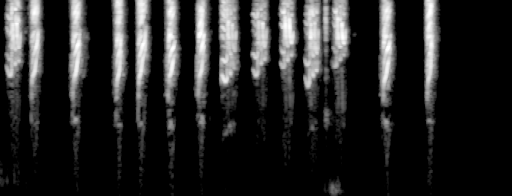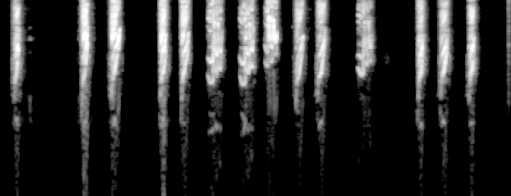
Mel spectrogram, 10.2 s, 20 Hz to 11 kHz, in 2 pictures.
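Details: Female ultramarine grosbeak in breeding condition calling and chattering, recorded 15 June 2019: dense runs of sharp, high buzzy chips with short gaps, occasionally doubled, continuing throughout. No other sounds present.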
